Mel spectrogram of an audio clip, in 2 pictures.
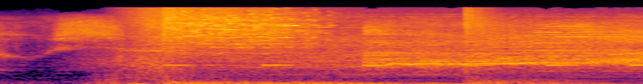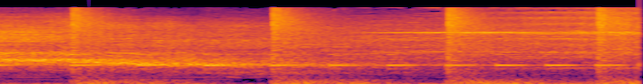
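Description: Horror trailer score and sound design: loud, dense music with about five heavy hits roughly a second apart, and a steady high tone held over it from about two seconds in.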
